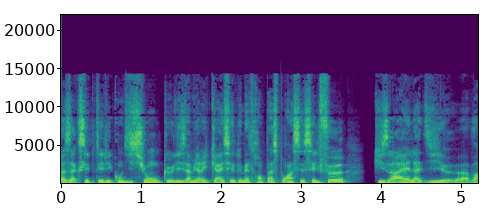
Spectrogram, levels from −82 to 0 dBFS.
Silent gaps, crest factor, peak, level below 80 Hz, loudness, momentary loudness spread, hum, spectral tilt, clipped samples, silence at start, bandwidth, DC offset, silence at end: none; 12 dB; -2 dBFS; -50 dBFS; -14 LUFS; 4 LU; none; -4.5 dB/octave; under 0.1%; 0 s; 15 kHz; under 0.1%; 0 s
